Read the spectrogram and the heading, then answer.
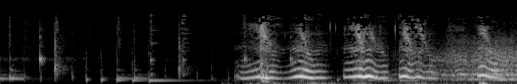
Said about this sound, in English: What's that noise? Oh, my goodness! There are so many of them! They're coming at me! More than a dozen mosquitoes attack the lion at once.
